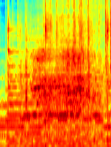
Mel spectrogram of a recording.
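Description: A horse whinnying once over background music.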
